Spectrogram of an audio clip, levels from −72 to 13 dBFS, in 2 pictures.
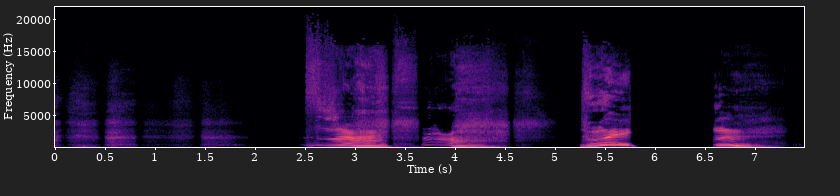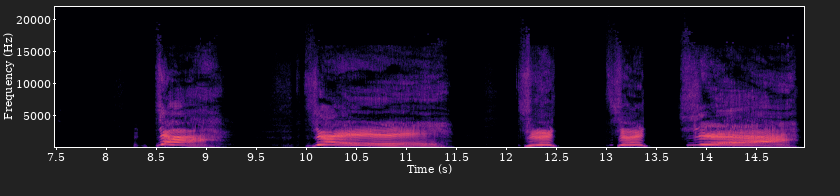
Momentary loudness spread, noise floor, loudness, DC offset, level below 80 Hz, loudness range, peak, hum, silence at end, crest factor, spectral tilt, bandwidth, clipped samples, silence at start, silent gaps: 22 LU; -82 dBFS; -21 LUFS; under 0.1%; -66 dBFS; 5 LU; -6 dBFS; none; 0.1 s; 18 dB; -2.5 dB/octave; 19.5 kHz; under 0.1%; 0 s; none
